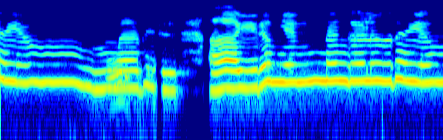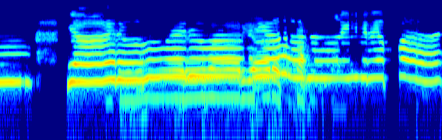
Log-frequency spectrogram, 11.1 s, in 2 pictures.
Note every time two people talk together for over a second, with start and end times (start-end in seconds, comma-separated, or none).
7.6-9.3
